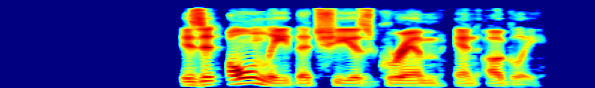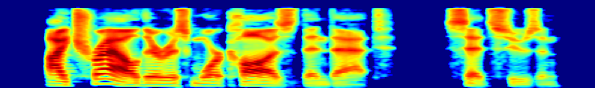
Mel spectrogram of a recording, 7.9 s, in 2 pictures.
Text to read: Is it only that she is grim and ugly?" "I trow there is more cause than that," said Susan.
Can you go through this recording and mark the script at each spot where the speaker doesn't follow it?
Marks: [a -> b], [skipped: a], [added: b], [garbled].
Is it only that she is grim and ugly?" "I trow there is more cause than that," said Susan.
